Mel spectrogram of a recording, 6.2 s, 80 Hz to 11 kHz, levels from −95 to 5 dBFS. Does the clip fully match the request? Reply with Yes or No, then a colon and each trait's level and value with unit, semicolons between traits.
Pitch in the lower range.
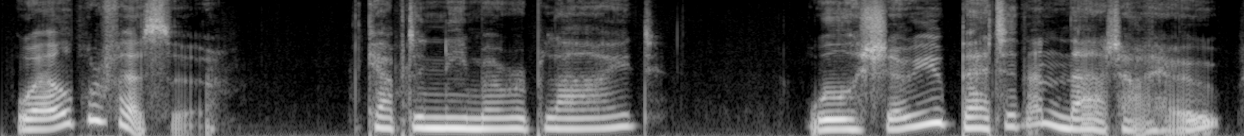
No: high, 225 Hz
